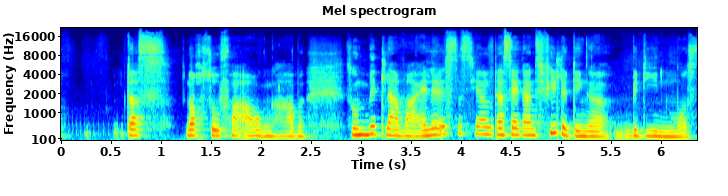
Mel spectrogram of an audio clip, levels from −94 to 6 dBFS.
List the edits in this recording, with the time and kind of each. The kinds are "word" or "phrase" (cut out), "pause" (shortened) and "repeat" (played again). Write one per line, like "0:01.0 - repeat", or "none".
0:04.3 - word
